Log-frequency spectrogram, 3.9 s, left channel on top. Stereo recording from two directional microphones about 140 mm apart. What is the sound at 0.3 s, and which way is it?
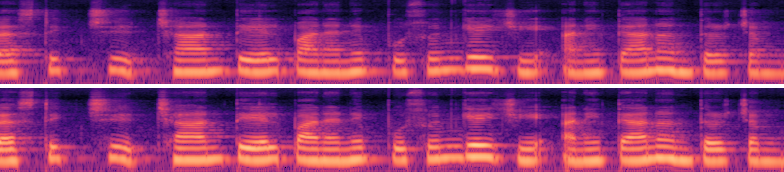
A woman's voice, 15° right (ahead or behind).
